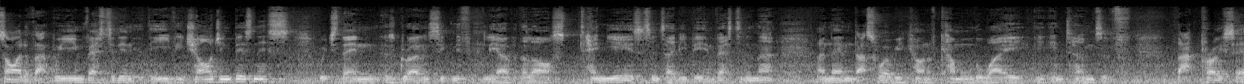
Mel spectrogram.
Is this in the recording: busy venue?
yes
